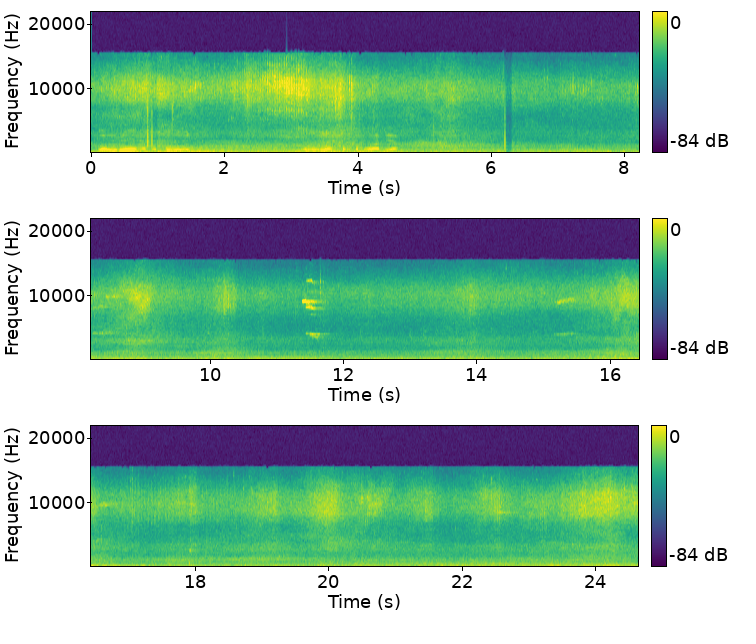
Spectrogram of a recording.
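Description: Traffic passes by on the road.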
